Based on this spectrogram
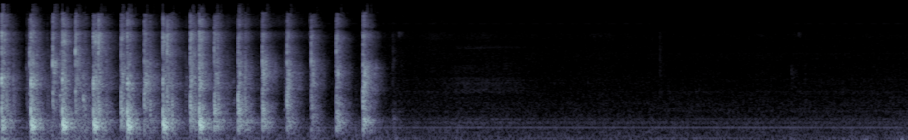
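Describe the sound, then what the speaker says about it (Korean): A church congregation clapping to celebrate a member's birthday, a run of about fifteen sharp, fairly loud rhythmic claps that stop abruptly after about four seconds, leaving quiet room tone. "박수하면서 축하하시죠."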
